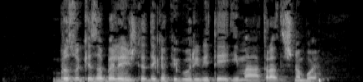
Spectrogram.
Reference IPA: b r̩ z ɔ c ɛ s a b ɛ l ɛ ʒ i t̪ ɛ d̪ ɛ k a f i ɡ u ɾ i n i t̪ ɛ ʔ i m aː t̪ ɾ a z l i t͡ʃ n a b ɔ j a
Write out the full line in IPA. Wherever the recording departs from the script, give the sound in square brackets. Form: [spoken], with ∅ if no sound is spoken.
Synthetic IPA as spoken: b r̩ z ɔ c ɛ [z] a b ɛ l ɛ ʒ i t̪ ɛ d̪ ɛ k a f i ɡ u ɾ i n i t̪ ɛ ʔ i m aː t̪ ɾ a z l i t͡ʃ n a b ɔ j a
